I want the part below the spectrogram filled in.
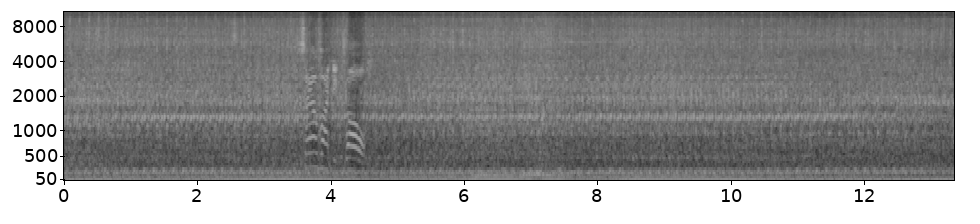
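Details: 1988 Ford rollback diesel truck that sat about ten years: loud, steady idle holding a constant beat without dying or hunting; running on its own again.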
